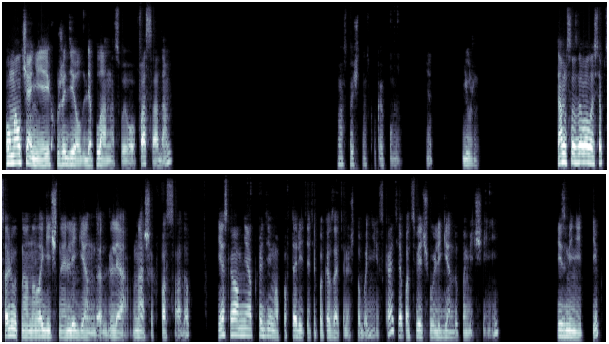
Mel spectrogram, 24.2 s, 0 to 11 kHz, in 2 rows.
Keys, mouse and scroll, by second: 0.4-0.9 scroll down 1, 0.9-1.8 scroll up 4, 1.8-2.2 scroll up 1, 2.2 scroll, 2.4 scroll up 1, 2.7 middle click, 3.0 scroll up 1, 3.1 scroll, 3.6 click, 3.7 scroll up 1, 3.7 click, 3.8 scroll, 5.8 click, 6.0 click, 7.6 click, 7.8 click, 16.4 middle click, 16.9 click, 17.1 click, 18.7 click, 21.7 click.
